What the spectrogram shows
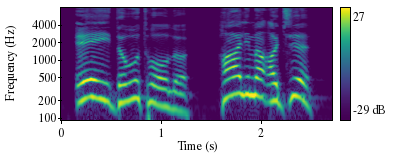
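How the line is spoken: Shouting louder. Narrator (Turkish): diyerek daha çok bağırdı

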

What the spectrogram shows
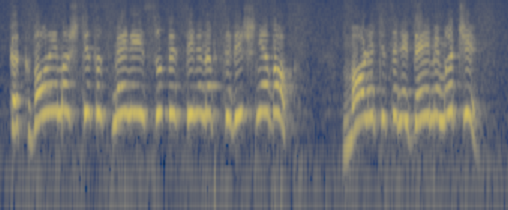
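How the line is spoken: Loud cry. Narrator (Bulgarian): извика, рече със силен глас

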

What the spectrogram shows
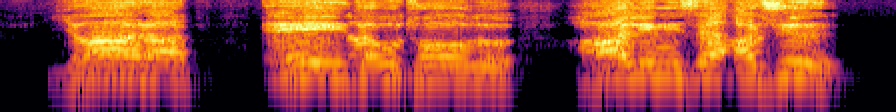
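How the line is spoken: Group shouting louder. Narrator (Turkish): diyerek daha çok bağırdılar

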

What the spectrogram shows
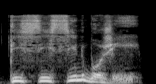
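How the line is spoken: Shouting spirits. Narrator (Slovak): nečistí duchovia, kričali

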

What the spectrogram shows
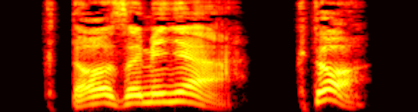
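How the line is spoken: Shout. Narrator (Russian): крикнул

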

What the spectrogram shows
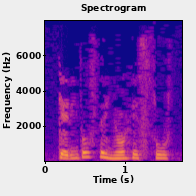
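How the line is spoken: Exclaiming. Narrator (Spanish): exclamé

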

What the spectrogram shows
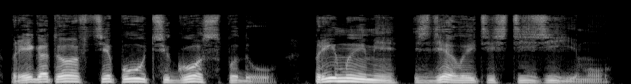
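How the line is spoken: Loud cry in wilderness. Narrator (Russian): Голос громко взывающего в пустыне

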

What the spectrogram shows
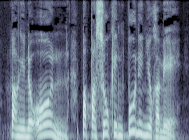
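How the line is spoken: Group shouting. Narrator (Tagalog): sigaw nila

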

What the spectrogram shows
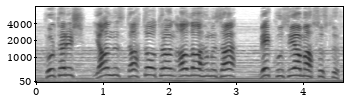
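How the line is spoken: Loud crowd crying out. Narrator (Turkish): Yüksek sesle haykırarak şöyle diyorlardı

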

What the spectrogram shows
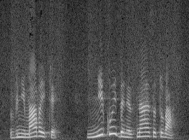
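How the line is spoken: Stern. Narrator (Bulgarian): заръча строго, като каза

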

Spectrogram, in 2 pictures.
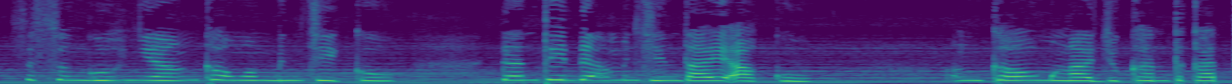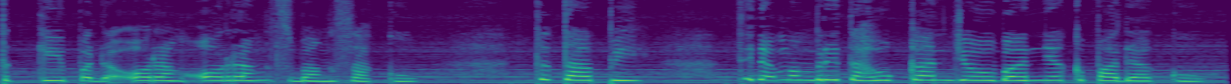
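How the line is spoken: Tearful speech. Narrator (Indonesian): istri Simson menangis di hadapan Simson sambil berkata

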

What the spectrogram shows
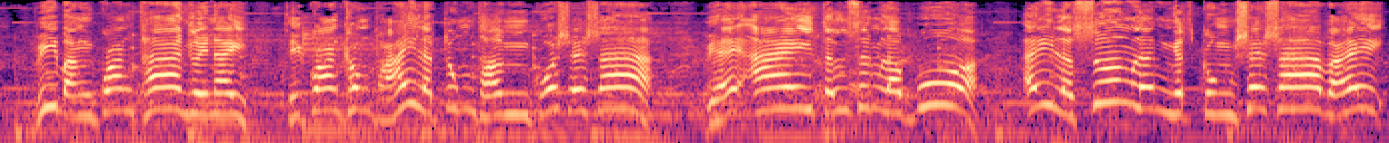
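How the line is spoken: Crowd crying out. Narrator (Vietnamese): dân Giu-đa kêu lên rằng

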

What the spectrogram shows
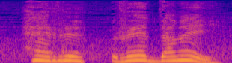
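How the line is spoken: Called out. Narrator (Swedish): Han började sjunka och ropade

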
